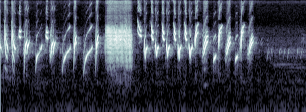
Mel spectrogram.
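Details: European goldfinch singing in the styles called Serfati, Gzirati and Tserseer: a fast, high twittering run of chirps and trills with a short buzzy rasp in the middle, ending abruptly.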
